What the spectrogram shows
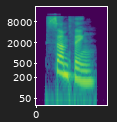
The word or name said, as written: something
